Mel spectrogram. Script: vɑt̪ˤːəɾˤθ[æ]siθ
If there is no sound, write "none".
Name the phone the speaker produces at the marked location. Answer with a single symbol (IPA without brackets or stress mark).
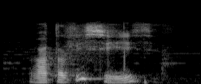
i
